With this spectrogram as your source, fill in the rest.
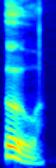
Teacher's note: we transition by making our lips even tighter and more rounded for the oo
